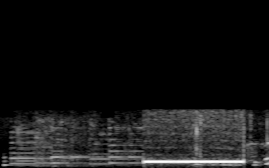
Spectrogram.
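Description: A telephone rings with electronic tones on an incoming call about a won tender from the company Gosbiznes-Partner: a short stepped melody of beeps, then one long, loud, steady tone that cuts off abruptly. It is clear, with no talking over it.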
